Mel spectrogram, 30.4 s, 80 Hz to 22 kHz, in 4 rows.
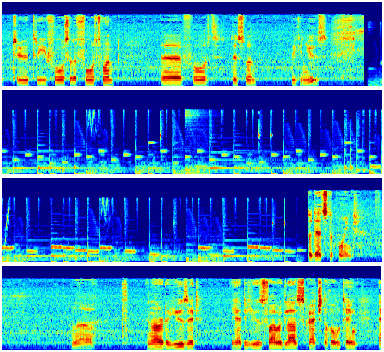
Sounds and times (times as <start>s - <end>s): Speech: 0.2s - 2.4s, 3.2s - 5.2s, 5.8s - 6.6s, 21.3s - 22.5s, 24.2s - 24.8s, 25.7s - 26.8s, 27.4s - 30.3s
Music: 7.3s - 21.4s.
